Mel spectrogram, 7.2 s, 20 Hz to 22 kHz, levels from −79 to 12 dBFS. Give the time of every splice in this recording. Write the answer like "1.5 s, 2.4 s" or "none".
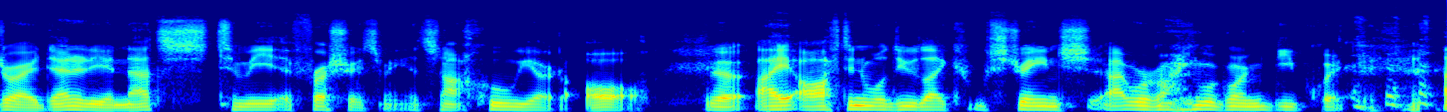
none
